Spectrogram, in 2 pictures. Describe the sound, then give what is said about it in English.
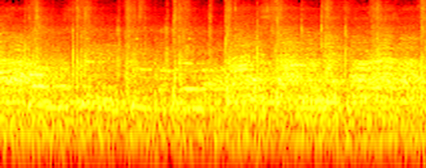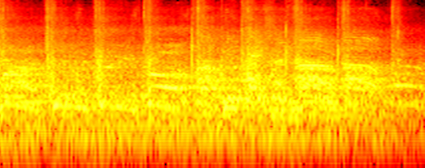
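A large crowd cheers and chants loudly and continuously in the streets of Liverpool, waving Palestinian flags and the logo of Hamas, many voices overlapping in a dense roar with rhythmic rising shouts and sharp claps or bangs cutting through at intervals. “Liverpool crowds waving Palestinian flags, waving the logo of Hamas, celebrating in the streets of Liverpool.”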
